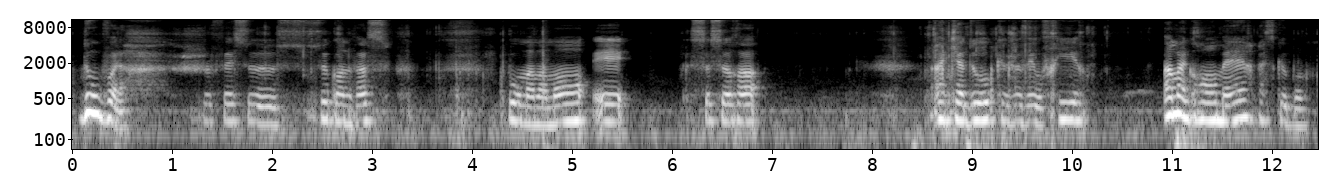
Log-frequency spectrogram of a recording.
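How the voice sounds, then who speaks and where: Female craft vlogger, slushy lisped s, soft dark tone, unhurried and hesitant delivery, homemade phone audio. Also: medium pitch. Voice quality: lisp, slushy sh for s. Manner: hesitant, thinking aloud. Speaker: craft tutorial host. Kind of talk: casual unscripted tutorial chat. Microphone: phone used for filming. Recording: phone recording with faint background noise.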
